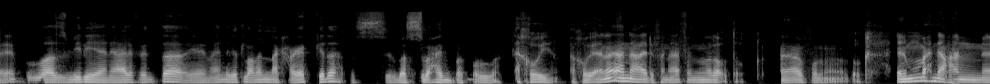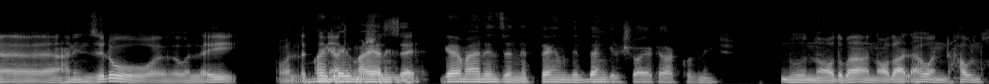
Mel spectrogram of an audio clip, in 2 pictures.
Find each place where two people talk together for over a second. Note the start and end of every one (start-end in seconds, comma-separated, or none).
12.9-14.2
